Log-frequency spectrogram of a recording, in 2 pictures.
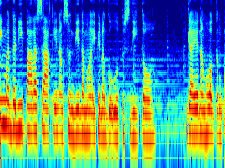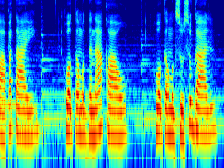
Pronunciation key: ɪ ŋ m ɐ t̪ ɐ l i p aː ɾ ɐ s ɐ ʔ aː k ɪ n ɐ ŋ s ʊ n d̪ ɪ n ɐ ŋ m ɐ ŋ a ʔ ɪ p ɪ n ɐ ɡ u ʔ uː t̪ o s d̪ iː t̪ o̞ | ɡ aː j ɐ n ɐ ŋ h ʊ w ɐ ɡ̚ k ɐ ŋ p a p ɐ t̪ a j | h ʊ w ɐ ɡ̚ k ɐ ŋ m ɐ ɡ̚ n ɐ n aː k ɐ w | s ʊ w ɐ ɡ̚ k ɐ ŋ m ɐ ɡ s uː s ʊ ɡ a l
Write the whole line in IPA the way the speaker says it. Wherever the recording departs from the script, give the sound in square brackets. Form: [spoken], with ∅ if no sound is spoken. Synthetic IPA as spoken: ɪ ŋ m ɐ [d̪] ɐ l i p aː ɾ ɐ s ɐ ʔ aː k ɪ n ɐ ŋ s ʊ n d̪ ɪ n ɐ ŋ m ɐ ŋ a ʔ ɪ p ɪ n ɐ ɡ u ʔ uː t̪ o s d̪ iː t̪ o̞ | ɡ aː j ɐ n ɐ ŋ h ʊ w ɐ ɡ̚ k ɐ ŋ p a p ɐ t̪ a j | h ʊ w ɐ ɡ̚ k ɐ ŋ m ɐ ɡ̚ n ɐ n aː k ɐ w | [h] ʊ w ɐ ɡ̚ k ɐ ŋ m ɐ ɡ s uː s ʊ ɡ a l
